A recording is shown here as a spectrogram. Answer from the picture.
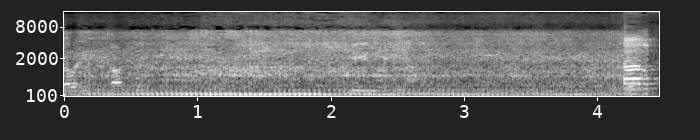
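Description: A steady low engine hum, loudest about a second or two in, with the faint chatter of a group of men behind it.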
